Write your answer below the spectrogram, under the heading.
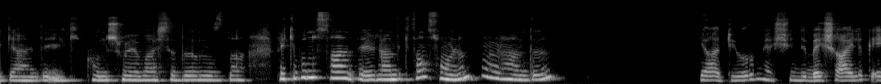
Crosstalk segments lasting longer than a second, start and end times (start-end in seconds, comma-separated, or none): none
